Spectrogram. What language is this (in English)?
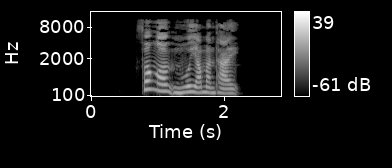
Cantonese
